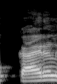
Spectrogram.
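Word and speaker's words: chiral: सी एच आई आर एल। ध्यान रखिएगा। उसका इसका उच्चारण किया जाता है। कायरल क्या पढ़ते हैं?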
